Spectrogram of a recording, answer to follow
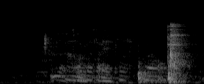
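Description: Metal clinks against a stainless-steel cooking pot, a couple of light ones and one sharp, loud clink near the end.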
